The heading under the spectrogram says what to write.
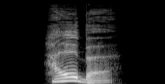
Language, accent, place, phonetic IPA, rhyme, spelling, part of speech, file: German, Germany, Berlin, [ˈhalbə], -albə, halbe, adjective, De-halbe.ogg
- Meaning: inflection of halb: 1. strong/mixed nominative/accusative feminine singular 2. strong nominative/accusative plural 3. weak nominative all-gender singular 4. weak accusative feminine/neuter singular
